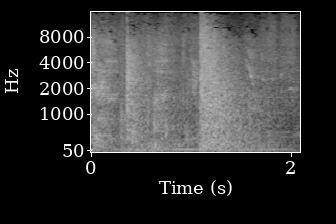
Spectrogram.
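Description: A hard slam about a second in, the loudest sound here, trailing off briefly, with a lighter knock a little before it.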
